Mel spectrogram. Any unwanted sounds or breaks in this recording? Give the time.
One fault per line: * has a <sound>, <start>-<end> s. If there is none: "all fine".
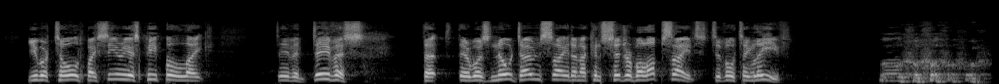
* has a laugh, 8.8-9.9 s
